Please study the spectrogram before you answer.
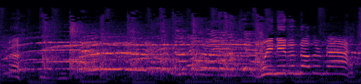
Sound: applauds

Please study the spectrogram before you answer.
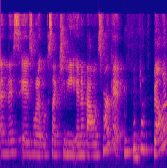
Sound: chuckles

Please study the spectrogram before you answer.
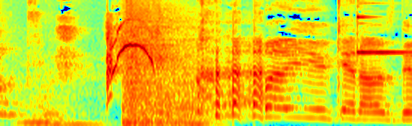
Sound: screams

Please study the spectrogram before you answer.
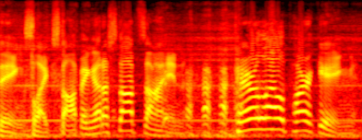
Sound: laughing

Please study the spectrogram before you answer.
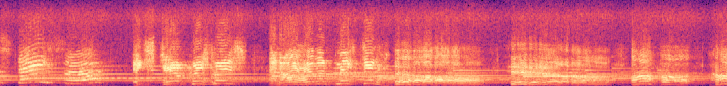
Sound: laughing

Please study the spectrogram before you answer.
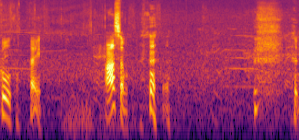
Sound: laughs

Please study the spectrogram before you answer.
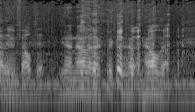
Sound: laughing

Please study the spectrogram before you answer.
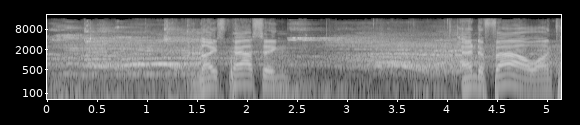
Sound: whistle blows

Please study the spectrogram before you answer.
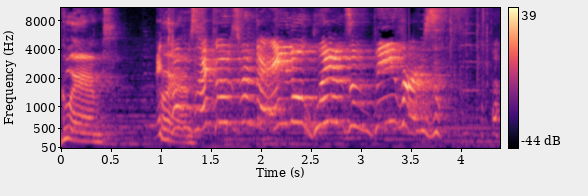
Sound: laughs

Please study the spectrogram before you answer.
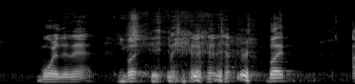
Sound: laughter

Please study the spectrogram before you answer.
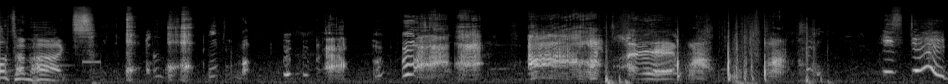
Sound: Matt Baynton making choking noises

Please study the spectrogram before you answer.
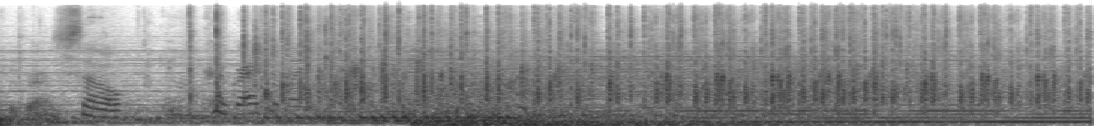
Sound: group applauds

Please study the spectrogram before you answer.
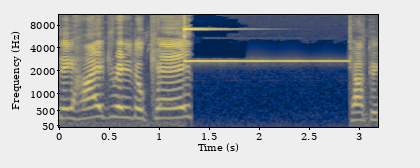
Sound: bell dings

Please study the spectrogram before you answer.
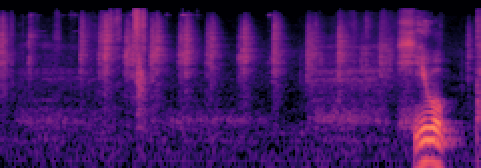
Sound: clicking

